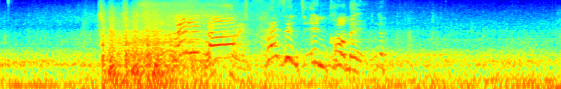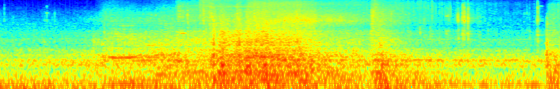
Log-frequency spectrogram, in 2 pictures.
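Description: A fiery explosion roars and crackles.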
